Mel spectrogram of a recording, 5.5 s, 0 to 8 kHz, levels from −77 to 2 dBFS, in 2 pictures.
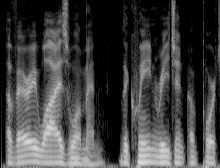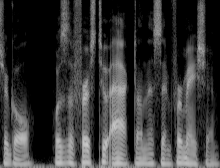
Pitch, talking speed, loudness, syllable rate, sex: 95 Hz, 165 wpm, -19 LUFS, 5.0 syllables/s, male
